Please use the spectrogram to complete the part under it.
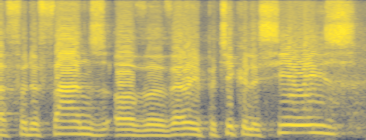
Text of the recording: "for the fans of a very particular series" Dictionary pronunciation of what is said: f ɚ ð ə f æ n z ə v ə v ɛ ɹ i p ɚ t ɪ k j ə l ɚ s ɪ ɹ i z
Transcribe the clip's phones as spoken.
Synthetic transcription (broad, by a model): f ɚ ð ə f æ n z ə v ə v ɛ ɹ i p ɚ t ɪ k j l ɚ s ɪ ɹ i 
